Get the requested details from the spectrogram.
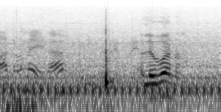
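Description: A cricket ball clacks sharply against wooden stumps.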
